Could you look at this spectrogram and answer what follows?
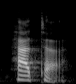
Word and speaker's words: had to: The D turns into a T sound because that's the voiceless version of the D. Had to.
